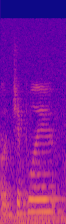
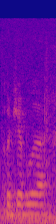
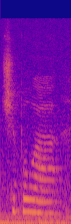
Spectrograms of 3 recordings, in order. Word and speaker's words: Ojibwe: But and the green, the reservations that are imaged in green are Ojibwe reservations. Ojibwe. Some people say, or some historians say, that Chippewa is really just a mispronunciation of the word Ojibwe.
